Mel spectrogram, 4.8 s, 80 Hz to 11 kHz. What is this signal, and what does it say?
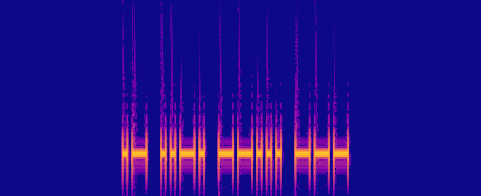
Morse code, heard as a keyed tone, about 25 wpm, 700 Hz. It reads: AF7O
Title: USA Call Signs - 4 Characters - Repeated 2x - 25wpm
